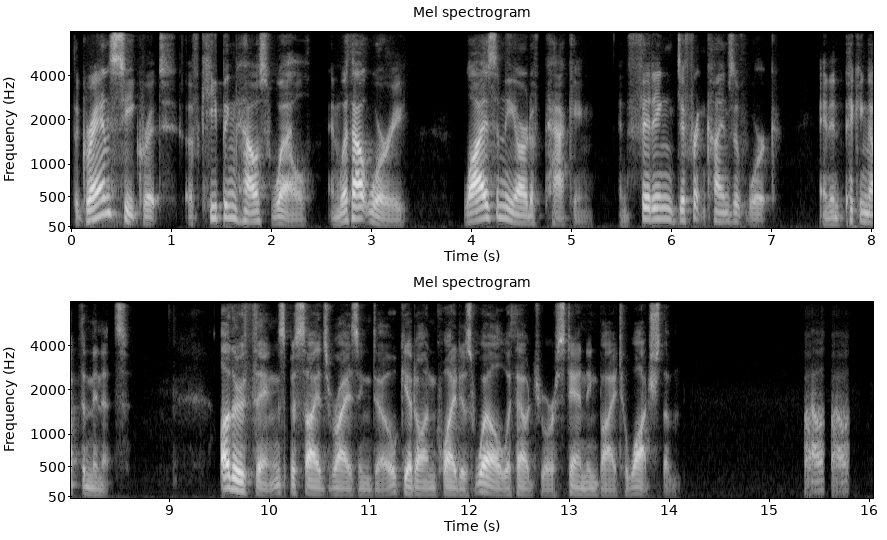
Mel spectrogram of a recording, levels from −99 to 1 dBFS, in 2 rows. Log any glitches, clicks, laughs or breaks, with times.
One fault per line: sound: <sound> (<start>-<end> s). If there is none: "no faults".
sound: laugh (15.3-15.8 s)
